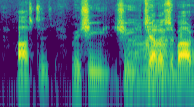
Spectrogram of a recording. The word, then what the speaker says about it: Hairston: No, they were Hostons, but I grew up in Pennsylvania, where we said Hairston. the Yankees taught him wrong how to mispronounce it.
